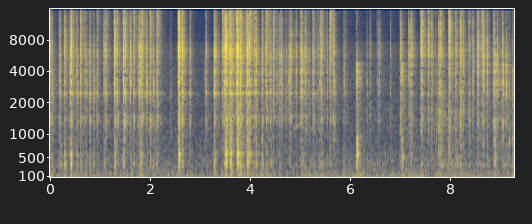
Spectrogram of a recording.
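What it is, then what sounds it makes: Wooden bassoon joint with metal keys. Long nails tap rapidly on the metal keys, metal ring and polished wood of a large, hollow wooden bassoon joint. The result is a quiet, dense stream of bright, dry clicks and ticks that die away almost instantly, with brief pauses between bursts.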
